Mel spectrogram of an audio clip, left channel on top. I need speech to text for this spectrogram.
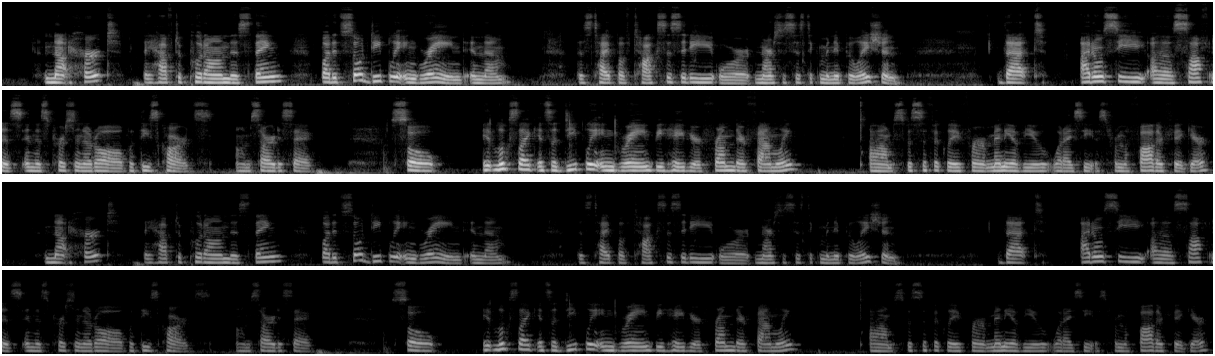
not hurt, they have to put on this thing. But it's so deeply ingrained in them, this type of toxicity or narcissistic manipulation, that I don't see a softness in this person at all with these cards, I'm sorry to say. So it looks like it's a deeply ingrained behavior from their family. Specifically for many of you, what I see is from the father figure.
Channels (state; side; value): quieter; right; 12.0 dB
